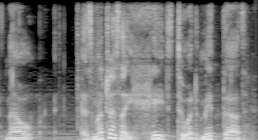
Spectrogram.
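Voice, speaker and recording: A man's voice: medium pitch, sing-song, measured pace, darkish tone. A man voicing a scheming, condescending vampire in an improvised game playthrough, thinking aloud with hesitations. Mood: grudging, calculating. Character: scheming, condescending male vampire, reluctant servant of a prince.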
